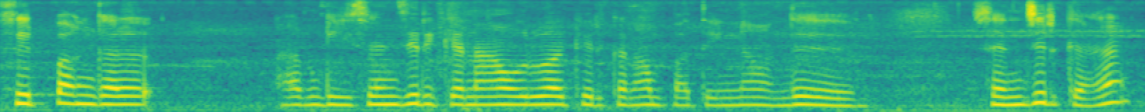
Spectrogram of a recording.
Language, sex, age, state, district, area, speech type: Tamil, female, 18-30, Tamil Nadu, Perambalur, rural, spontaneous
